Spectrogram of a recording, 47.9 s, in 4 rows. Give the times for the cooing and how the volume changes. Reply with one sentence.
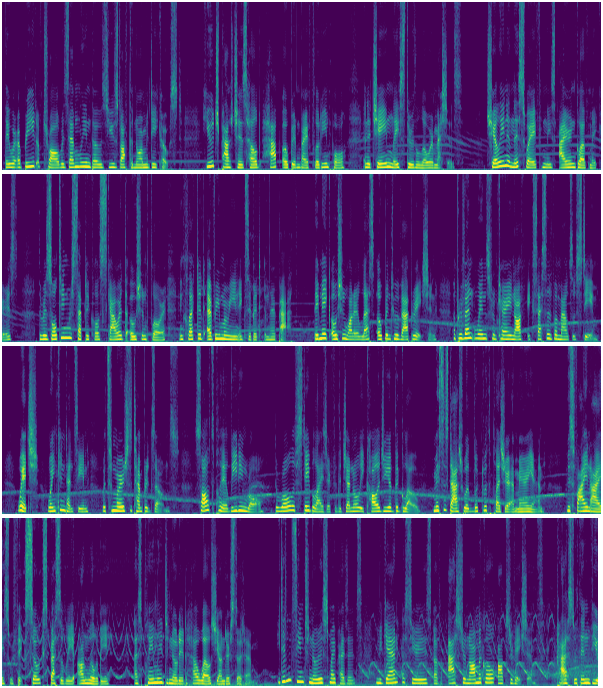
The cooing can't be heard in this clip.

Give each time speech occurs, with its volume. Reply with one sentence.
You can hear the speech from 0.1 to 47.8 s, at a steady volume.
